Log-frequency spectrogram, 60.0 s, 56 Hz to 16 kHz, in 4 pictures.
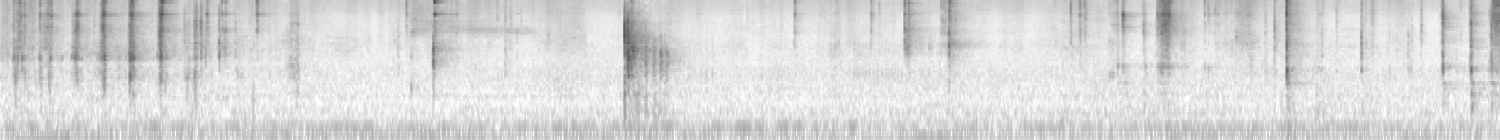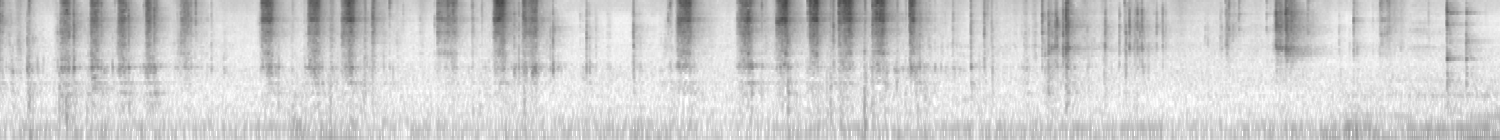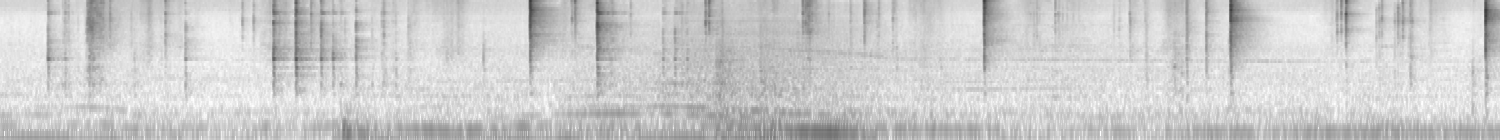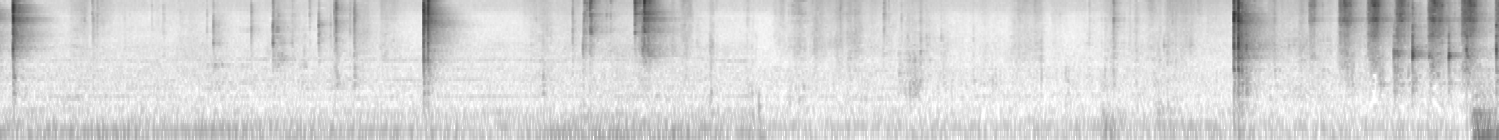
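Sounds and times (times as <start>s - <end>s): metallic clicks of hand tools: 35.2s - 37.2s, 50.7s - 51.7s, 57.3s - 59.9s.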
